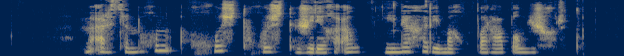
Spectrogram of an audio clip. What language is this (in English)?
Kabardian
